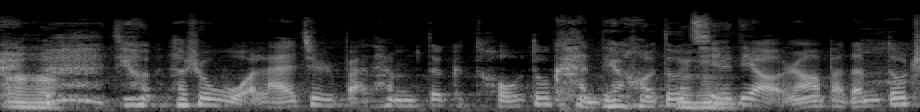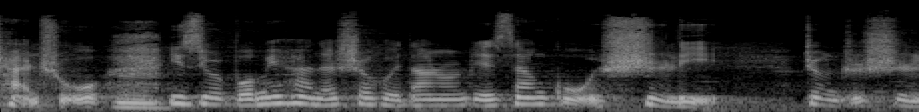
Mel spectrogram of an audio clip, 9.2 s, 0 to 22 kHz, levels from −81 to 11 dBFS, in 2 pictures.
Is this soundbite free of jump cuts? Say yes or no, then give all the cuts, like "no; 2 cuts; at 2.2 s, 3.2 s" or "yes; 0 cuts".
yes; 0 cuts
